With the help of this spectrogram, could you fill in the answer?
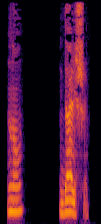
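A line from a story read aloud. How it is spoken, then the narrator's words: Muffled, hollow voice. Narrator (Russian): глухо проговорил он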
